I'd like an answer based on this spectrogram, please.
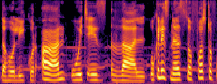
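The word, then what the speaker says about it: ذال: So the point of pronunciation of this letter is by touching tip of the tongue with the edges of upper front two teeth.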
